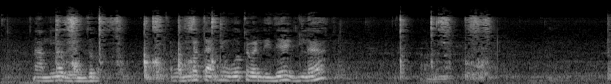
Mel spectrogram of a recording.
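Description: A steel ladle stirring chicken in an aluminium kadai, scraping the pan's side and clinking against the metal. The stirring stops about five seconds in.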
